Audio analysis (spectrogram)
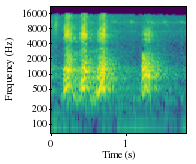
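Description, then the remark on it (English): A dog, outside, barks four times: three sharp barks in quick succession followed by a single bark after a short pause, clear with no talking. “The only problem now was that I did not know where the crash had come from, but luckily my dog did and signalled for me to follow him.”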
